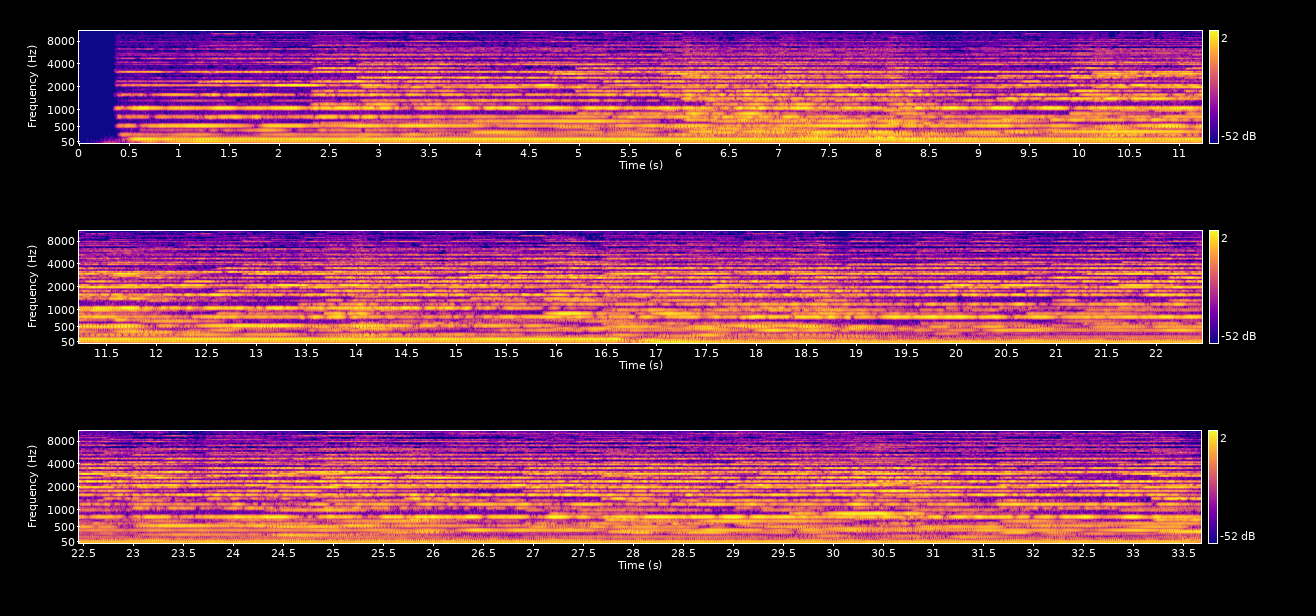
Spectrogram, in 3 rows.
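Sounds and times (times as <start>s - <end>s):
organ: 0.4s - 33.6s.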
